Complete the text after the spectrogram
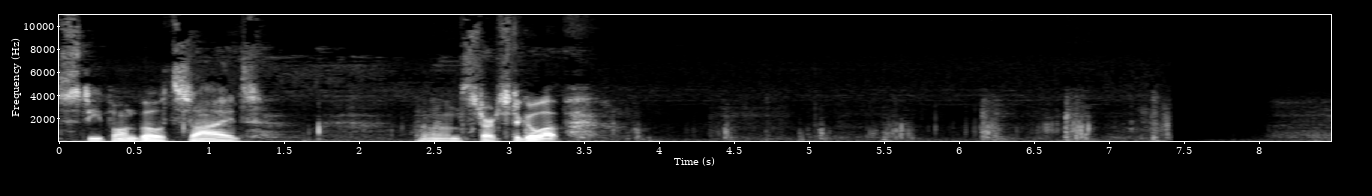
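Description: Footsteps crunch on a dirt trail.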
